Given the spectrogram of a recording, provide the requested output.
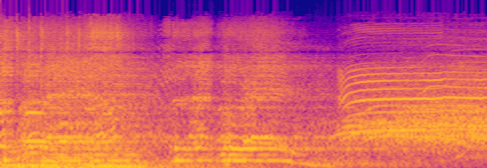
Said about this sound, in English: Listen to the round of applause. Listen.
